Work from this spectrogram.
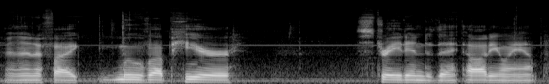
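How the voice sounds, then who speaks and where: A man with a slightly low voice talks very slowly and offhandedly through a hands-on repair. He thinks aloud like a hobbyist at the bench. It sounds like amateur camera audio, with faint noise behind him. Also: little pitch movement. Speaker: electronics repair hobbyist presenting his own video. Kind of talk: casual hands-on repair commentary.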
